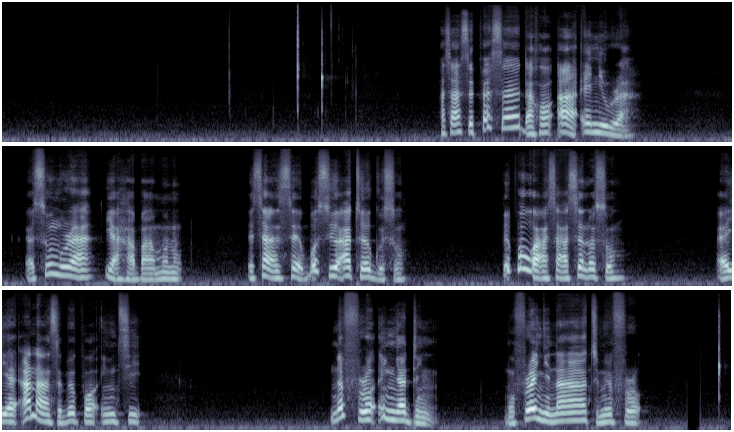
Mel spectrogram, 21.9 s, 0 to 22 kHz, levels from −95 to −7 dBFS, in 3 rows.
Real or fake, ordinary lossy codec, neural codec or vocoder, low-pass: fake; none; autoencoder, 48 kHz, 128 numbers a frame, DAC-VAE, trained on Japanese speech; none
